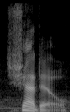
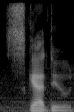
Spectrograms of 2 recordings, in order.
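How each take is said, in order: First: The word begins with an 'sh' sound. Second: The word begins with an 'sk' sound. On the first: The speaker calls it right. "it actually is pronounced shadow" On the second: The speaker calls it wrong. "I was reading the name phonetically"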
